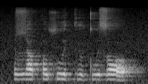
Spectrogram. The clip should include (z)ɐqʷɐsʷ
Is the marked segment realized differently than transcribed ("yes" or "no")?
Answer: yes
